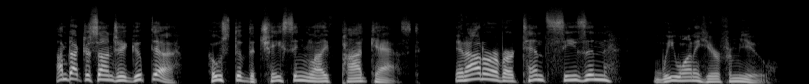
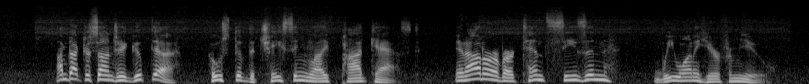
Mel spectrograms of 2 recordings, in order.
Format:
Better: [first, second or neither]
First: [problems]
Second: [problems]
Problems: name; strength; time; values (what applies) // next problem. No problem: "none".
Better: first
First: none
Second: hiss; faint; throughout; 25 dB below the speech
